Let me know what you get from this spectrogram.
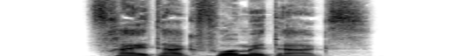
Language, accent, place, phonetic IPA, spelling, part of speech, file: German, Germany, Berlin, [ˈfʁaɪ̯taːkˌfoːɐ̯mɪtaːks], Freitagvormittags, noun, De-Freitagvormittags.ogg
- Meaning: genitive of Freitagvormittag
